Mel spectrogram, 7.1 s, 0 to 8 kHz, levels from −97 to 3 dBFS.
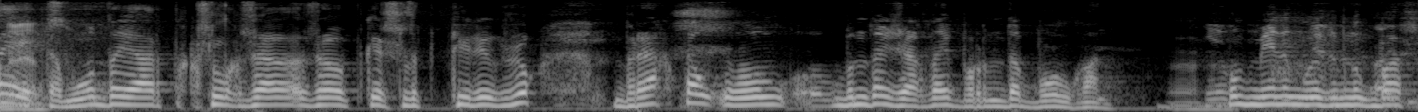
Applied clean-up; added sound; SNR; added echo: none; none; none; none.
